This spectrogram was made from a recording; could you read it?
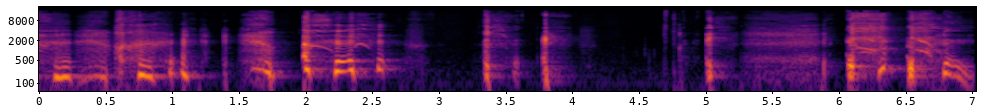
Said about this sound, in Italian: Scusate, ma... ho un po' di tosse, che mi andava attraverso l'aria.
